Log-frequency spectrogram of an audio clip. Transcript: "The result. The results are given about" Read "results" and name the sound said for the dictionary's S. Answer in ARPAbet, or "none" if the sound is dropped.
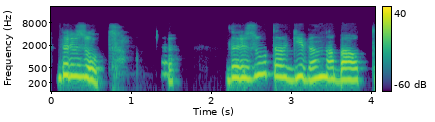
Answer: none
